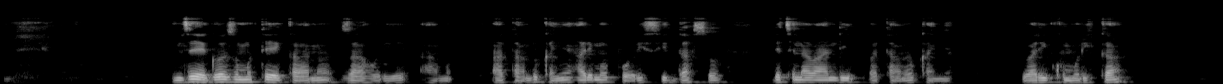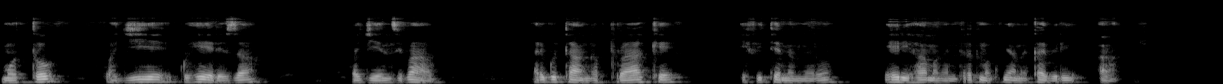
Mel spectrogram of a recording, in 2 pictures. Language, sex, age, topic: Kinyarwanda, male, 18-24, government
